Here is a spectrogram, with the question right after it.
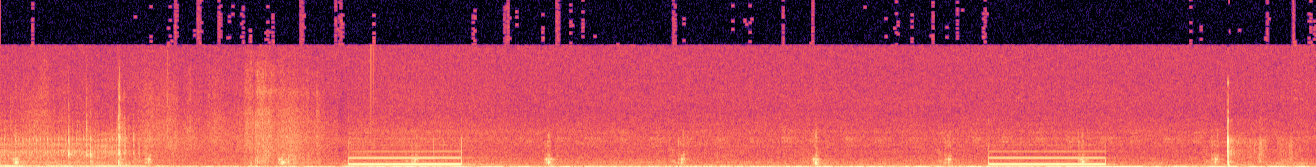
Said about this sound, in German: Von dort aus rief Mr. Peck den Leiter der Seniorenresidenz auf seinem Handy an.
